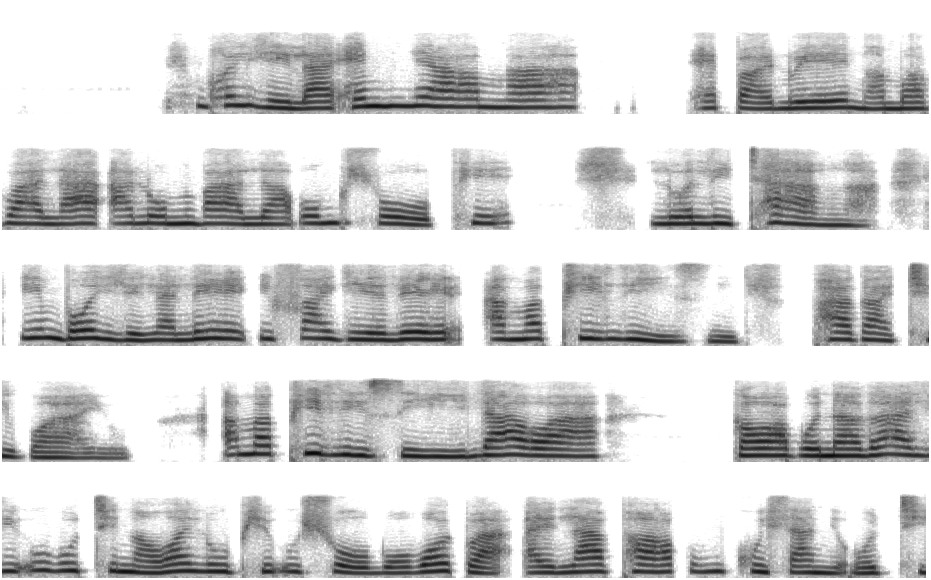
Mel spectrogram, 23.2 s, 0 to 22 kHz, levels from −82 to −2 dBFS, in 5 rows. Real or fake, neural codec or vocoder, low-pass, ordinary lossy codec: fake; codec, 16 kHz in and 24 kHz out, 0.6 kbps, FocalCodec, streaming, 4096 codes; 7.2 kHz; Opus, 32 kbps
